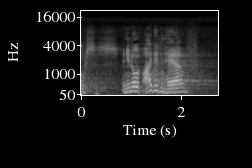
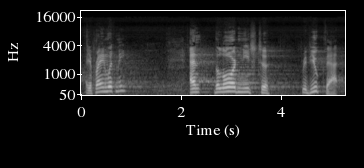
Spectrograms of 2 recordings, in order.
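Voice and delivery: ordinary talk

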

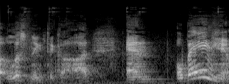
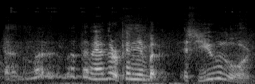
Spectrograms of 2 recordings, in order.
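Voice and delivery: tender prayer; 11 semitones higher, 7 dB quieter than usual. Acted.

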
